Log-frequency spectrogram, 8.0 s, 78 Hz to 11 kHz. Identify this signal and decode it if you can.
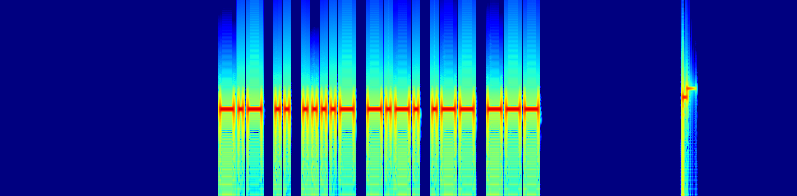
Morse code, heard as a keyed tone, about 26 wpm, 700 Hz. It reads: KI4CWO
